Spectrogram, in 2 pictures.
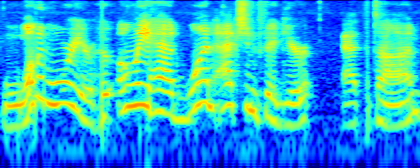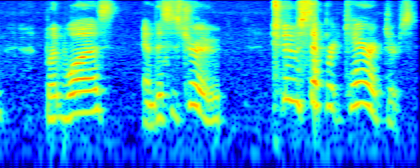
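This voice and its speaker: Husky, animated, wry comic narrator. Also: medium pitch. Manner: wry, theatrical. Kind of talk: scripted comedic narration.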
